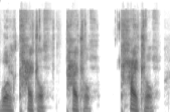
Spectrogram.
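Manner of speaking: breathy, posh voice. Mocking how a pundit says "title": Simon Jordan impression. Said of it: "the way he says word, world, he goes".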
